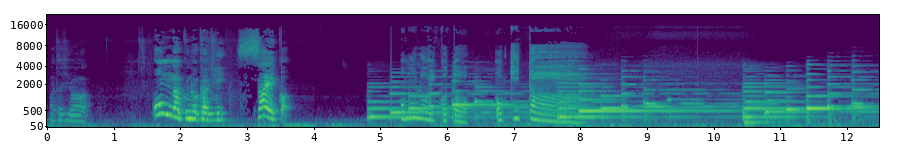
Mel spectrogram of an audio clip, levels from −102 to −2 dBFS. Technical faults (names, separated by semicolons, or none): dropped buffer (overrun)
